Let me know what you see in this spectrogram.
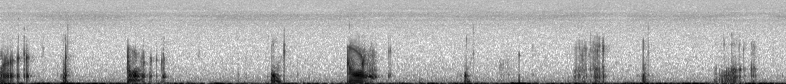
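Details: Stomach rumbling (borborygmi): repeated low gurgles and short squelching bursts from the abdomen, recorded close up, deliberately produced during about ten minutes of continuous rumbling for an ASMR recording; ordinary bowel sounds.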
